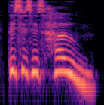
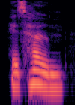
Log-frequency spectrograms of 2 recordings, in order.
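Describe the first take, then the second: First: Higher, politely correcting; bright friendly woman. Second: Said in the usual way. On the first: A narrator's reading. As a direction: gently point out it's a home. Heather corrects caller.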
